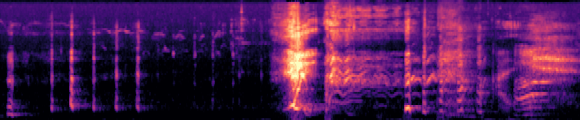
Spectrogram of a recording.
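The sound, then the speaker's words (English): Around six short, sharp hiccups pop out in quick, uneven succession, moderately loud, followed by a louder burst of laughter and voiced sounds. “I cannot stop these hiccups. I cannot stop them.”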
